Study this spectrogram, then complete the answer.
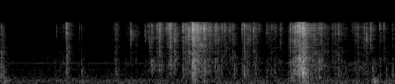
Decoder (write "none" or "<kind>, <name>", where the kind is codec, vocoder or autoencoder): autoencoder, DAC-VAE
